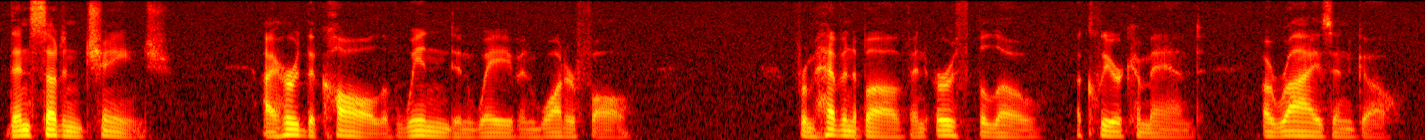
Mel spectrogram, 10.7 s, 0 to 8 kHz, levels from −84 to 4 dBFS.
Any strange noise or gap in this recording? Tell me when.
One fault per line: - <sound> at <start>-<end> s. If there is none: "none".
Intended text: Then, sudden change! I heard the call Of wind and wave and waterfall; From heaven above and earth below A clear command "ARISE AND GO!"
none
